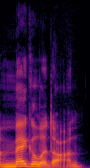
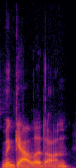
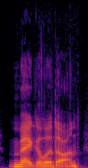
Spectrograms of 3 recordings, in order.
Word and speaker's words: Megalodon: correct pronunciation is uh Megalodon so the emphasis is on the first syllable um so because it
